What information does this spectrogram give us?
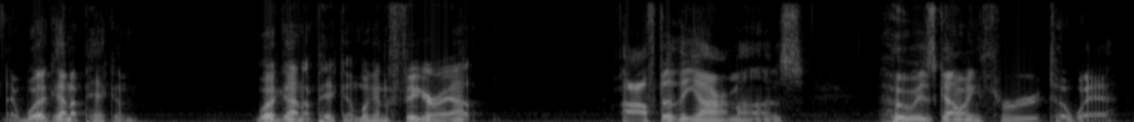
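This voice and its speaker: A man's voice: on the low side, normal speed, pauses often, a bit bright, no room sound. A young Australian man co-hosting a podcast, bantering with self-mocking jokes and laughs. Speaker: podcast co-host. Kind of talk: casual chat.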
